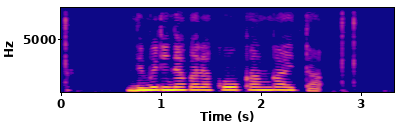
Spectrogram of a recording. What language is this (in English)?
Japanese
